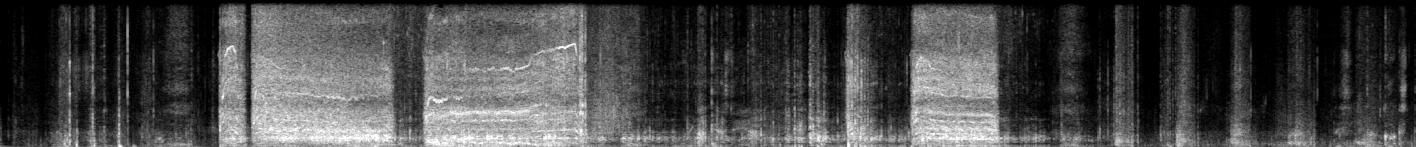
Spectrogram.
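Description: A power-driven ice auger boring through lake ice with a motor whine, in three runs that start and stop sharply: about two seconds in, straight on again about four seconds in, and a shorter one about nine seconds in. Clicks and knocks of handling come in between.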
